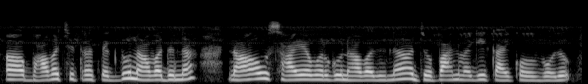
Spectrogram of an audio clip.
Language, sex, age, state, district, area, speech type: Kannada, female, 18-30, Karnataka, Tumkur, rural, spontaneous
